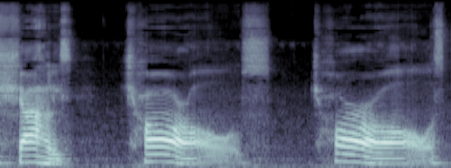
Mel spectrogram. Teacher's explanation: é um R que vai se transformando num l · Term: transitório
